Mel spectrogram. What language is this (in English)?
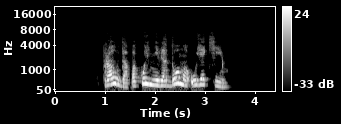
Belarusian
